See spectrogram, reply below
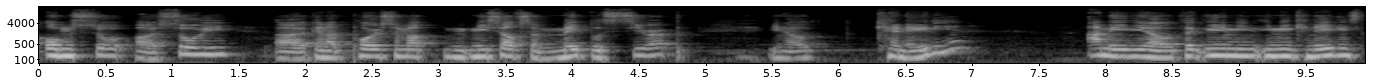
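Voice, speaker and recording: A man giving a joking, mock-serious conspiracy rant as a YouTuber, rambling and often restarting his sentences. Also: mid-range voice. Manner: rambling, self-interrupting, half-joking deadpan.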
